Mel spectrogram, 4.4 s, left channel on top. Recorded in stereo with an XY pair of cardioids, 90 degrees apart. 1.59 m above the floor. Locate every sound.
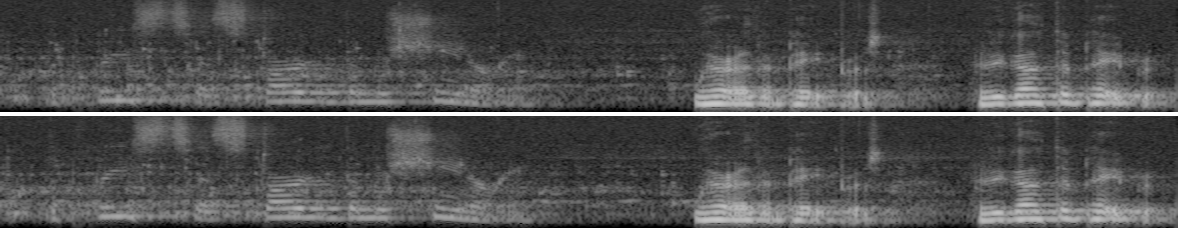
0.2 s a woman speaking: 30° right, 1.6 m
2.6 s a man speaking: 5° left, 1.2 m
